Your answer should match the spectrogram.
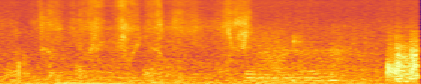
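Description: Quiet room with a low steady hum and a few faint, brief rustles and small handling noises.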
